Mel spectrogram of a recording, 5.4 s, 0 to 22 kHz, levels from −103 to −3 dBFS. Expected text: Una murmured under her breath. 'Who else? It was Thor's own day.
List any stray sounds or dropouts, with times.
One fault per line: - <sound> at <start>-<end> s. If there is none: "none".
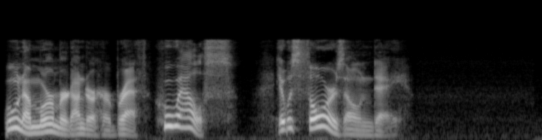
none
